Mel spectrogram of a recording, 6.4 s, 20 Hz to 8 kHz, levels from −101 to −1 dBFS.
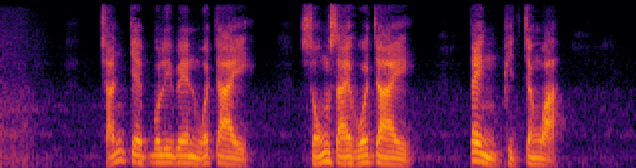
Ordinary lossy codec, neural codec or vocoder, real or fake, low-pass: none; codec, 16 kHz in and 24 kHz out, 1 kbps, XY-Tokenizer; fake; 7.2 kHz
